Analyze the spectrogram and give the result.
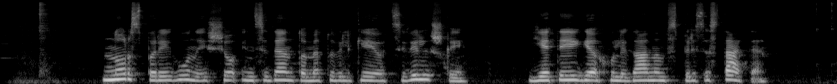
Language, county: Lithuanian, Panevėžys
